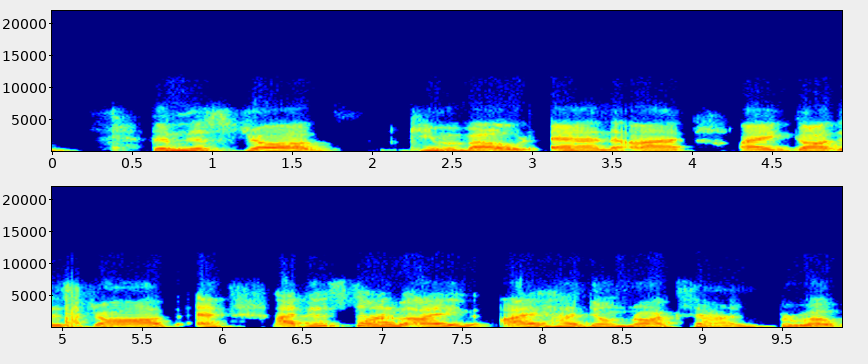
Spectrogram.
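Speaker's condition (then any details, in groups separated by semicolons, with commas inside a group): Cerebral palsy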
